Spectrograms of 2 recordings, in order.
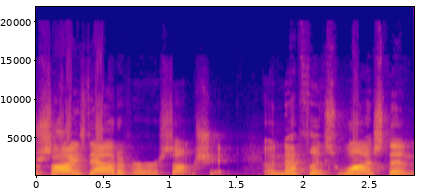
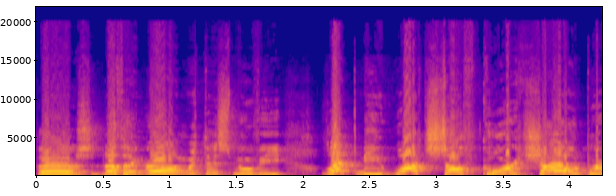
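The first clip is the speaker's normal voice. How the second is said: very loud, very high full scream; 12 semitones higher, 9 dB louder than usual. Mocking people on Twitter defending a movie: imitating people screaming. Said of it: "screaming at the top of their lungs".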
